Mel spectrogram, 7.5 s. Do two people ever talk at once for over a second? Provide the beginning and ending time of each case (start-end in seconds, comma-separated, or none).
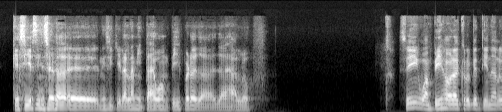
none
